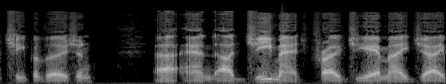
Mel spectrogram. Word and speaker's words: GMAJ: It's a cheaper version, and GMAJ Pro, G-M-A-J, pronounced GMAJ, is our absolute top-of-the-line trading version.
